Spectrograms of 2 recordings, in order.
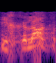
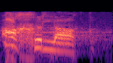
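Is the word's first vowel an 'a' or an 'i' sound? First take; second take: i; a. First: The word begins with an 'i' vowel. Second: The word begins with an 'a' vowel. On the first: The speaker calls it wrong. "اخلاق نہیں" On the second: The speaker calls it right. "بلکہ اخلاق, صحیح تلفظ ہے اخلاق"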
